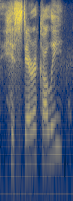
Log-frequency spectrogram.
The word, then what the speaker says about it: hysterically: when we don't uh in this word we do not so instead of saying hysterically okay we skip right over the vowel a okay and we say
